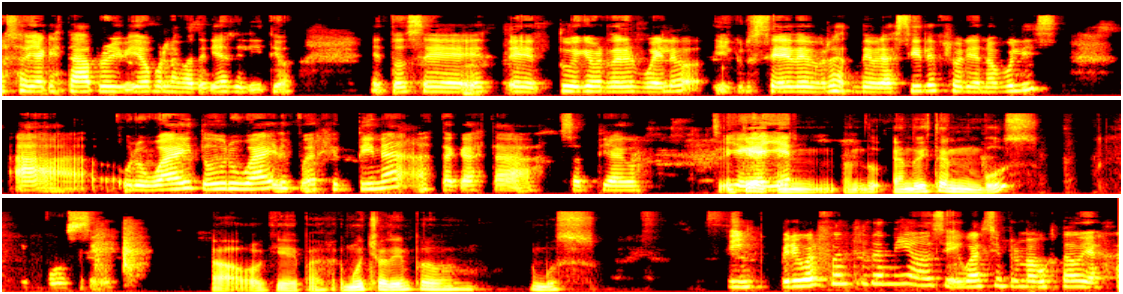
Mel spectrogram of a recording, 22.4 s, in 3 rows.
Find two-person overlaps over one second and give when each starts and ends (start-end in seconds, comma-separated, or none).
none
